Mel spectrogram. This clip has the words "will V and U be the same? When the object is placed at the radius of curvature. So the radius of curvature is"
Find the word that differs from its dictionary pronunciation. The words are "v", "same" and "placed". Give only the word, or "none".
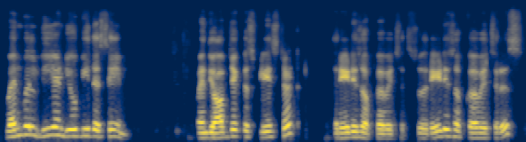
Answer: none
